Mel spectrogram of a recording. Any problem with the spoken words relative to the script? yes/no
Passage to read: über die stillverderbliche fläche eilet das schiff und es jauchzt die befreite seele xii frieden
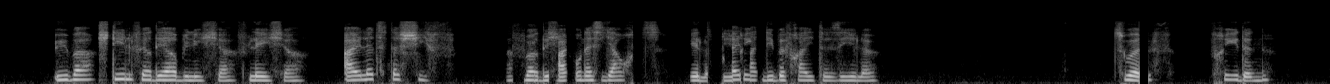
yes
